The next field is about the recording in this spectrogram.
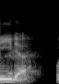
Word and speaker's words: Nita: That was Nina Brewing out of Ottawa that put that together. – Nita with a T. – Yes, Nita, yes.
